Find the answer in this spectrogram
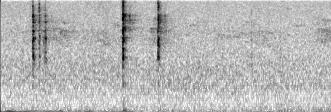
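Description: Three short, sharp clicks over a low steady rumble.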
